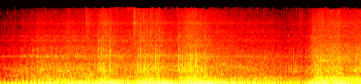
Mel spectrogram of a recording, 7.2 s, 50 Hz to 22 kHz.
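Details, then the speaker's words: Suzuki Spin 125 scooter, starter repaired, spark plug replaced without change: engine stumbles and pops unevenly as throttle opens, revs surging and sagging, a real misfire; cause not yet found. "jadi ketika motor ditarik gas itu suaranya BR seperti itu Nah seperti ini bret bret bret bretet seperti"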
